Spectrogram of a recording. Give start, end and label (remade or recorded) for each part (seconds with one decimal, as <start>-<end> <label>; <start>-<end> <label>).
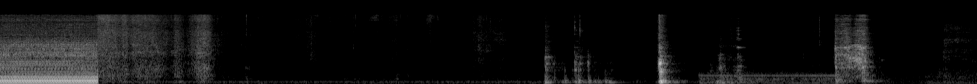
0.0-9.8 recorded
